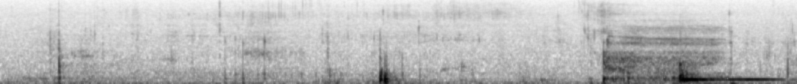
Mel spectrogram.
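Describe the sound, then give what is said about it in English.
Quiet mouth sounds: a few small clicks and taps, then a brief slurping sip of water with a swallow near the end. No one speaks. “I'm going to sip of water.”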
